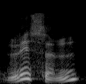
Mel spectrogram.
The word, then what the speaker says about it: listen: but not pronounced and in listen the t is written but not pronounced Mrs Ben is going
